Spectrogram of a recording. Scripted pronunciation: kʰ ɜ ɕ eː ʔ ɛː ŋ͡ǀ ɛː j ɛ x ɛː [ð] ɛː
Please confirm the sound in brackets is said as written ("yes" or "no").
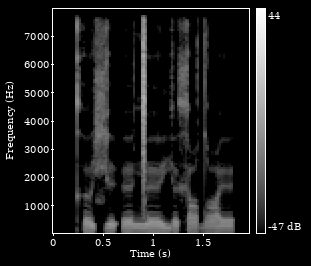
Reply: no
